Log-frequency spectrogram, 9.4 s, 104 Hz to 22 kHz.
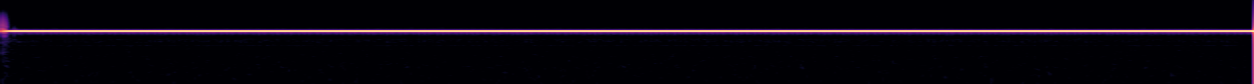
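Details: Tinnitus pitch-matching test tone: a steady, unchanging 3000 Hz pure tone, the first in a series, meant for headphones at low volume.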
